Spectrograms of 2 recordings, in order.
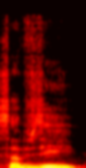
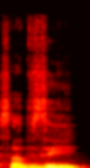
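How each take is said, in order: The two takes are said the same way.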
